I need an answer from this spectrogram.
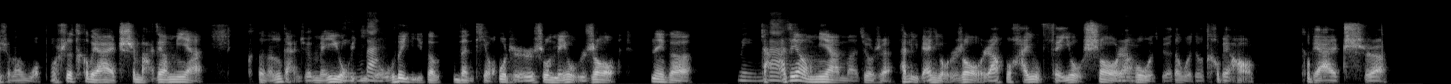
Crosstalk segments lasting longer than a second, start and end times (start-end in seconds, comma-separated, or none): none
